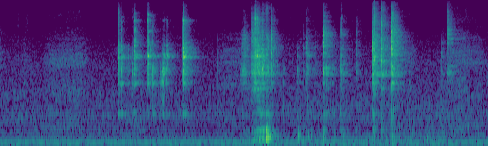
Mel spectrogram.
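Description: Metal parts of a flat-pack laptop desk clinking and knocking together as its frame tubes and bolts are fitted by hand. There are clusters of sharp clicks about a second and a half in, around three seconds, and again near five seconds.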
